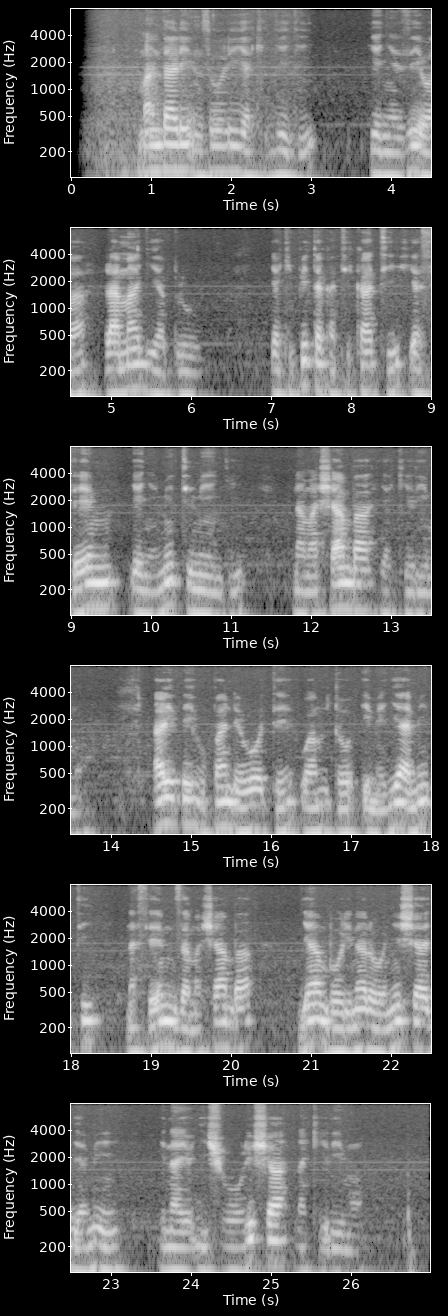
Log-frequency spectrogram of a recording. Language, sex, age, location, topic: Swahili, male, 25-35, Dar es Salaam, agriculture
